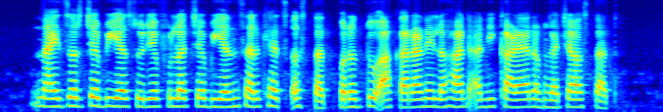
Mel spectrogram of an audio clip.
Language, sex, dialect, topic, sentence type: Marathi, female, Varhadi, agriculture, statement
